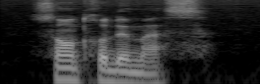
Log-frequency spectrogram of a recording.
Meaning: center of mass
- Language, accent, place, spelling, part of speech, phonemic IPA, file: French, France, Lyon, centre de masse, noun, /sɑ̃.tʁə d(ə) mas/, LL-Q150 (fra)-centre de masse.wav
